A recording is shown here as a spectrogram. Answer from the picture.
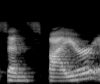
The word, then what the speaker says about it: Censpire: And my company name is Senspire, and it's spelled C-E-N-S-P-I-R-E. And what it is, it's all about getting centered and inspired. So I joined the two words together.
